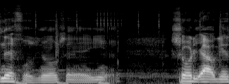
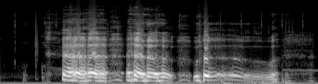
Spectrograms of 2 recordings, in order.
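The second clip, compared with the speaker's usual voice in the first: loud laugh; 9 semitones higher, 10 dB louder than usual. Real, not acted. Laughing at his own joke.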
